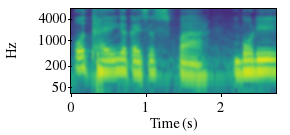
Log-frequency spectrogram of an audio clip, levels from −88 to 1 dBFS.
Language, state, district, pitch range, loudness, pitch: Kokborok, Tripura, West Tripura, 115-150 Hz, -14 LUFS, 140 Hz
